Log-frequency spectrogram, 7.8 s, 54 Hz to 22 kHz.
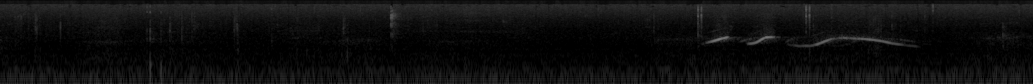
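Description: A character in The Witcher 3 whistles a short wavering tune of a few rising and falling notes, faint over a steady low game ambience with occasional ticks.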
